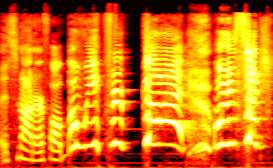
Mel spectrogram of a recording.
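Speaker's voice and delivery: high, loud, dismayed wail at forgetting; dismayed outcry. Real, not acted. Player reading the game's lines aloud, loud guilty dismay.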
